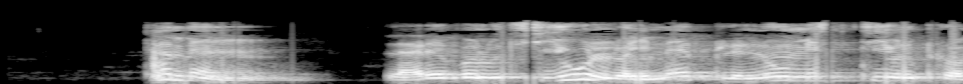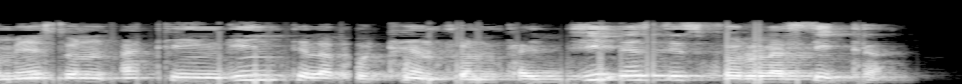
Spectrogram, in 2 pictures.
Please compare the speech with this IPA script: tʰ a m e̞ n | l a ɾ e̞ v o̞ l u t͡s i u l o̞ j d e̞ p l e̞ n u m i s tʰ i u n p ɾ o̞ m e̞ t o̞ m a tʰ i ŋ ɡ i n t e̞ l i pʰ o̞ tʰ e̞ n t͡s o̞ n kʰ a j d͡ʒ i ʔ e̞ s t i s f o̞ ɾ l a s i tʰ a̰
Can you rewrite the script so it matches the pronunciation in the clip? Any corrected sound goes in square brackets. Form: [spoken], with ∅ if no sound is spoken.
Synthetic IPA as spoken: tʰ a m e̞ n | l a ɾ e̞ v o̞ l u t͡s i u l o̞ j [n] e̞ p l e̞ n u m i s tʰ i u n p ɾ o̞ m e̞ [s] o̞ [n] a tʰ i ŋ ɡ i n t e̞ l [a] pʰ o̞ tʰ e̞ n t͡s o̞ n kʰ a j d͡ʒ i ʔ e̞ s t i s f o̞ ɾ l a s i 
